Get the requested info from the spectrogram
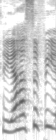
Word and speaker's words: Theosophy: Theosophy? – Yeah, that's what it looks like. – Theosophy and biblical prophecy in March of 1972.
